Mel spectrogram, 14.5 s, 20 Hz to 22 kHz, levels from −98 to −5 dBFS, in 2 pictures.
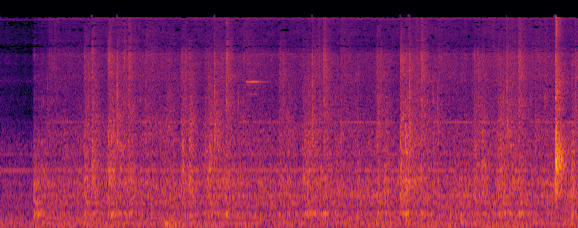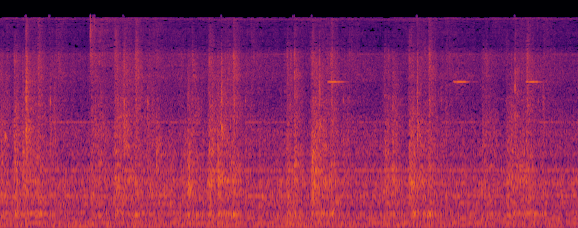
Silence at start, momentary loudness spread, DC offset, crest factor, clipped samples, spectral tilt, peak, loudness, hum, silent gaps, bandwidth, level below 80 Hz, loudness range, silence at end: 0 s; 7 LU; under 0.1%; 30 dB; under 0.1%; -2.5 dB/octave; -6 dBFS; -35 LUFS; none; none; 16.5 kHz; -52 dBFS; 4 LU; 0 s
